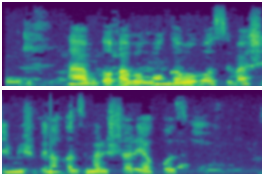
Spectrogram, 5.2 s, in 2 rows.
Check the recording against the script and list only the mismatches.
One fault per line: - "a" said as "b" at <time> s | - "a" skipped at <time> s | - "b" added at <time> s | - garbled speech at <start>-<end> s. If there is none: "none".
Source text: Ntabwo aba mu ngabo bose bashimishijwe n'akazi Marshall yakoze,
- "aba" said as "abo" at 1.2 s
